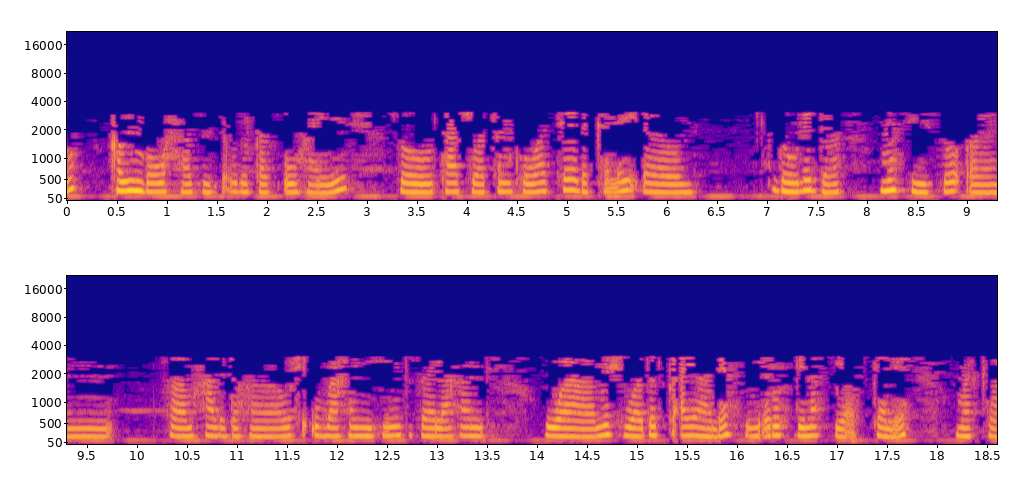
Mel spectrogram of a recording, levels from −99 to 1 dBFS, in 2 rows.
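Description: Throughout the speech, heavy MP3 compression is likely at work: nothing above 3.1 kHz, watery swirling sibilants, and a spectrogram showing a hard ceiling with flickering patches, consistent with about 8 kbps.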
